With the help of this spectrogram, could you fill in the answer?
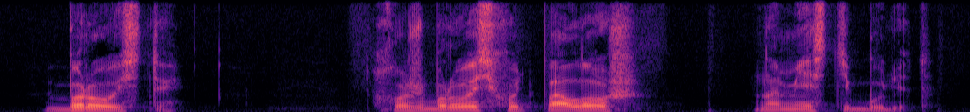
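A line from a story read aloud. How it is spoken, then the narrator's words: Calm old man. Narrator (Russian): старик говорил спокойно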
